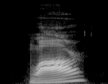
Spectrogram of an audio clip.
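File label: "wanr", Chinese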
